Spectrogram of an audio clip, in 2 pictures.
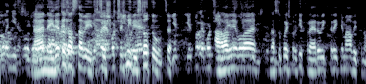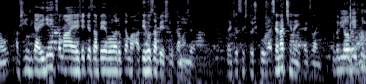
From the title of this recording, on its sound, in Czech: LIVE Z HOTELU, A PROCHÁZKA V NY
